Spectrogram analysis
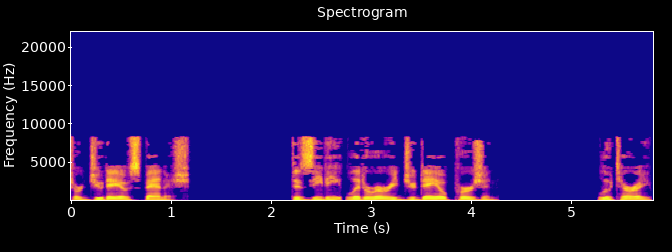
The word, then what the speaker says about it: Luterā'i: Lutari, pronounced Lutariae, a secret language combining an Aramaic and Hebrew vocabulary with Persian conjunctions and grammatical morphemes.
